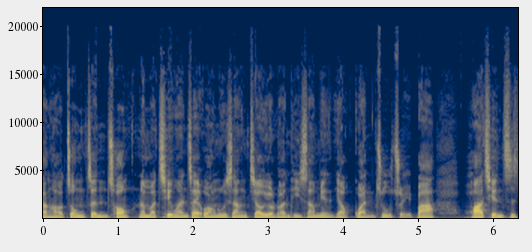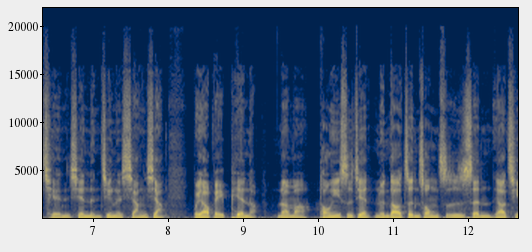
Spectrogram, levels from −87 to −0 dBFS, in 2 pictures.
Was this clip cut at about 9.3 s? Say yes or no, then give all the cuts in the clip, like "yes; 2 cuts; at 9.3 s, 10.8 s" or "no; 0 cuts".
yes; 1 cut; at 9.3 s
